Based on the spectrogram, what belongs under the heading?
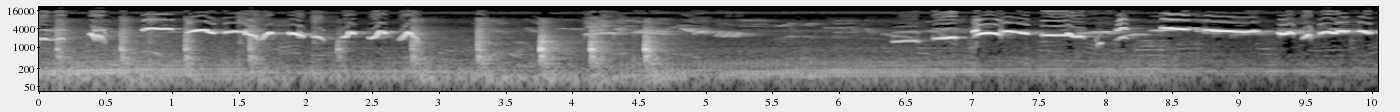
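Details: White-rumped shama song used as a lure for wild shamas: loud clicking notes at first, then rich warbled whistles wavering up and down, a pause midway, then more fluid rising and falling phrases.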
